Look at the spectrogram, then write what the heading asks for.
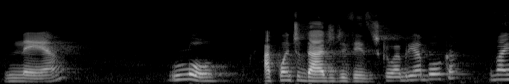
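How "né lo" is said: "chi... né... lo" with long pauses between; separated syllables. Shown as a demonstration. Teacher separating the word for pupils, syllable by syllable. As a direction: hold each syllable, then stop. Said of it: "Na hora de separar as sílabas, eu vou separar".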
